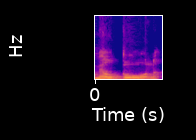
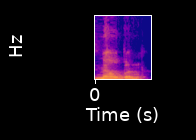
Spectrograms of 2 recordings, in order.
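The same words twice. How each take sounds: First: The second syllable is a full 'bourne'. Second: The second syllable is a reduced 'bun'. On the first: The speaker calls it wrong. "like the Bourne identity" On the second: The speaker calls it right.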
